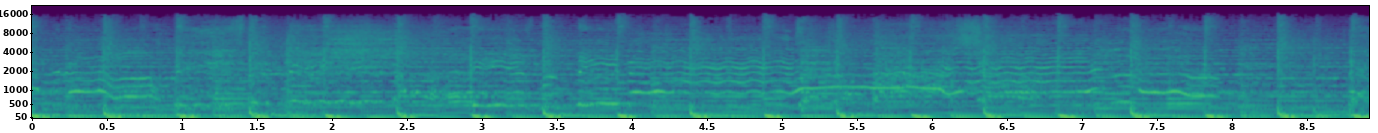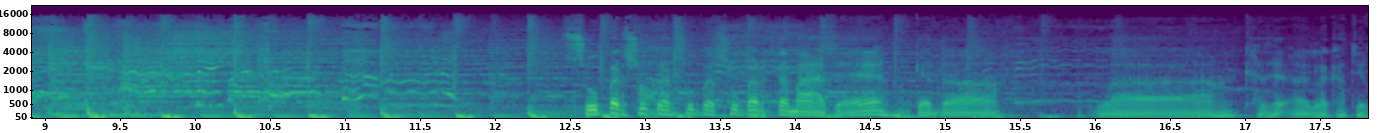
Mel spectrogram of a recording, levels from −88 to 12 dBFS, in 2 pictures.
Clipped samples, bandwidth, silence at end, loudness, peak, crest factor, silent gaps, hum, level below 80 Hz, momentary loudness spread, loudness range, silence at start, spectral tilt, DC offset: under 0.1%; 16.5 kHz; 0 s; -21 LUFS; -4 dBFS; 18 dB; none; none; -26 dBFS; 8 LU; 3 LU; 0 s; -4.5 dB/octave; under 0.1%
